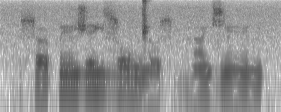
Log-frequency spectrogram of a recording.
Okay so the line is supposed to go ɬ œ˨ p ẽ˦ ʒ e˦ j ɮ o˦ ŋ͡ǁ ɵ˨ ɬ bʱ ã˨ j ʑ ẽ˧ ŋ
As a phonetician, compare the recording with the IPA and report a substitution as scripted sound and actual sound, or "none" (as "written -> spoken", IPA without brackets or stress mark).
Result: none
